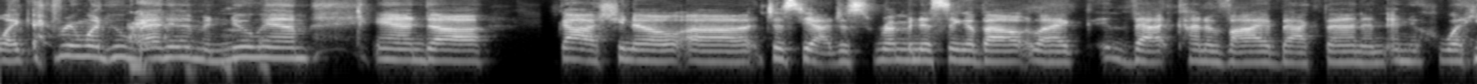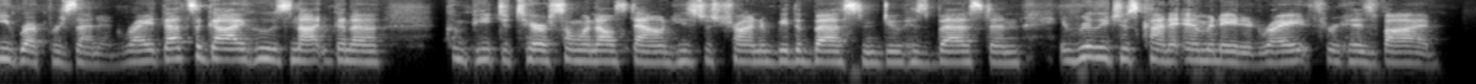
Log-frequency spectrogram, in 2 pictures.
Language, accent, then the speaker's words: English; Chicago, Illinois, United States; I'm from Chicago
